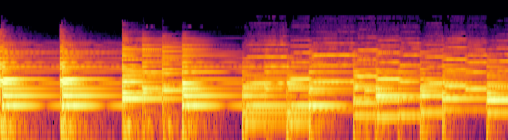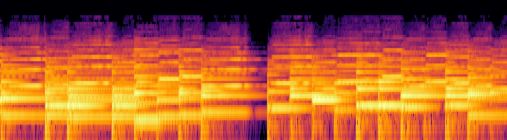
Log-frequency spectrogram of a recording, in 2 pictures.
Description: flute

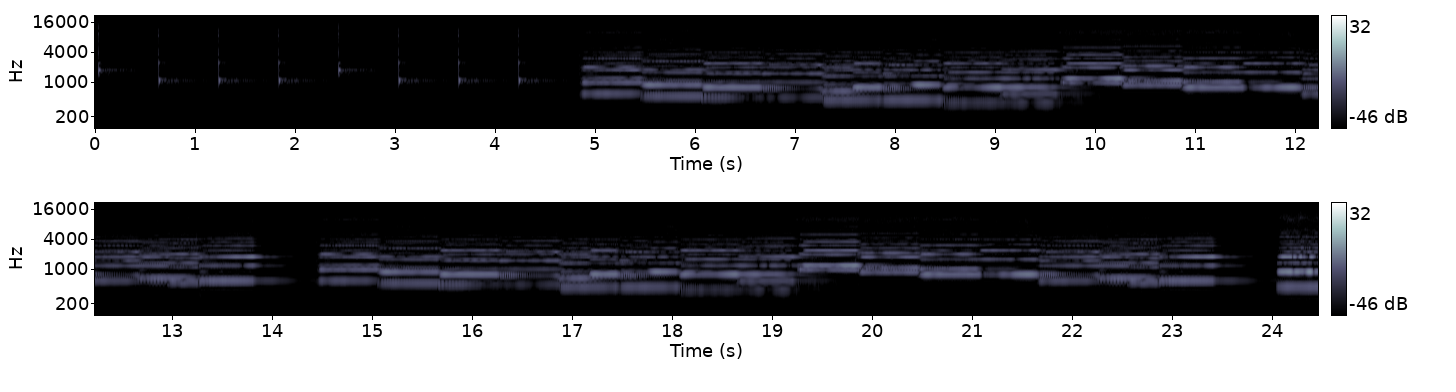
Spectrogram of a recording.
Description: Flute Trio

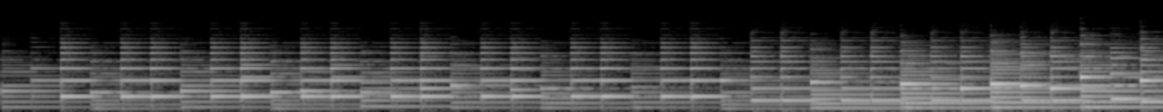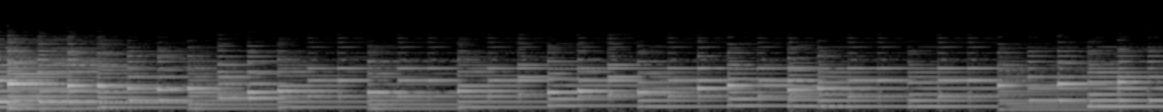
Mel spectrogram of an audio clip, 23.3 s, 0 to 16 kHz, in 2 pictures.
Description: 2 violins cello

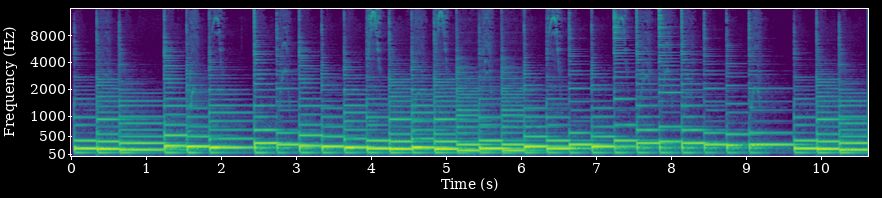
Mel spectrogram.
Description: The Haunted Castle guitar

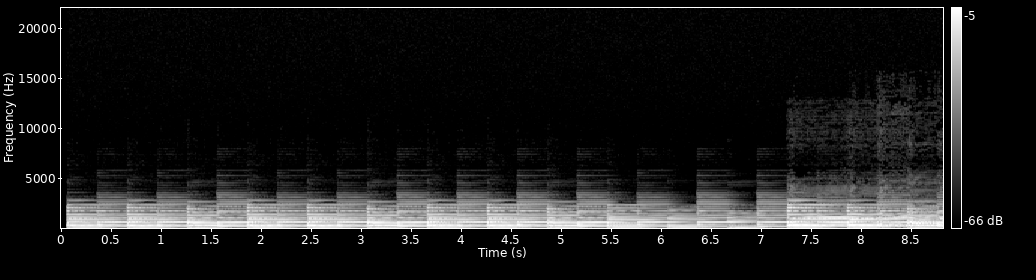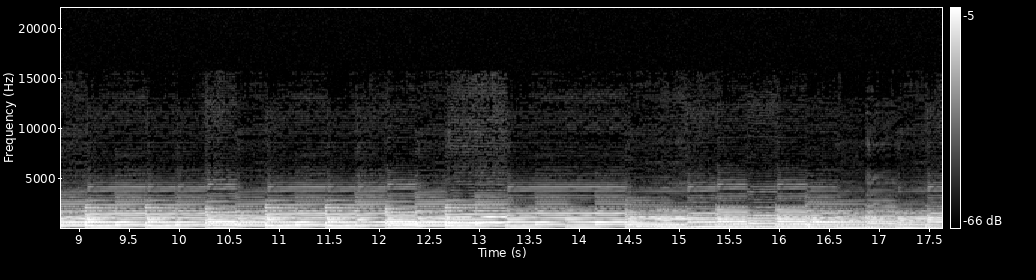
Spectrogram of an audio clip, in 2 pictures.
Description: a la nanita nana, bassoon

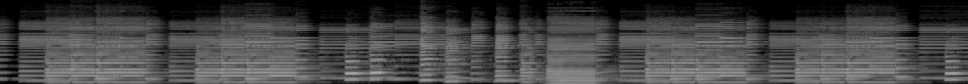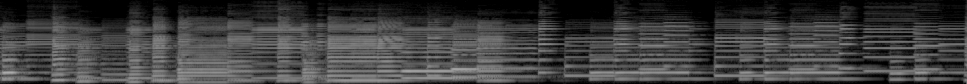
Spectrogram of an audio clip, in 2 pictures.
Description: alto tenor sax duet; beethoven

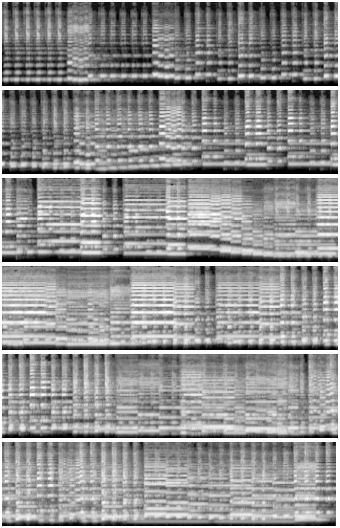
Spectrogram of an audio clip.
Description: alto sax quartet

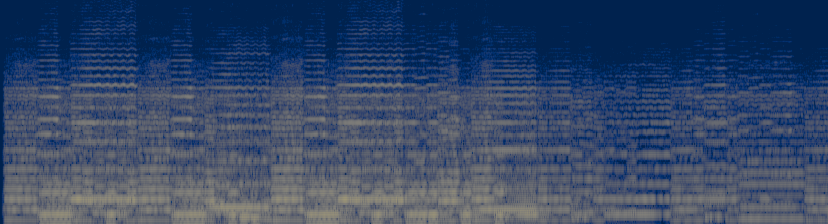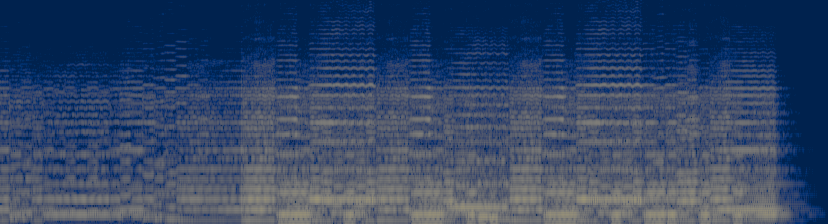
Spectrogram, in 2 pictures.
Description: looby loo, viola cello duet

